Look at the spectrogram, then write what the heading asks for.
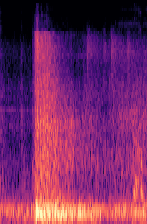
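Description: Artillery in a military video game, a single loud blast that hits about halfway in and decays into a long rumbling tail, with faint battle noise before it.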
